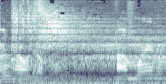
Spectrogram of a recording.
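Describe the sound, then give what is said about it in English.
A helicopter in a video game comes down right beside the player, its heavy, steady rotor and engine rumble droning loudly and without a break, while a voice talks over the noise. “Whoop, helicopter's coming down right beside me.”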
